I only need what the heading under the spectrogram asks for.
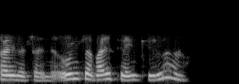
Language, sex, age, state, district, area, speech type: Nepali, female, 30-45, West Bengal, Jalpaiguri, urban, conversation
